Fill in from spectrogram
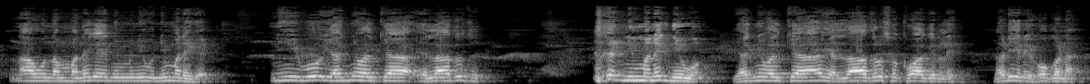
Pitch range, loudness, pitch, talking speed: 155-180 Hz, -15 LUFS, 165 Hz, 90 wpm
